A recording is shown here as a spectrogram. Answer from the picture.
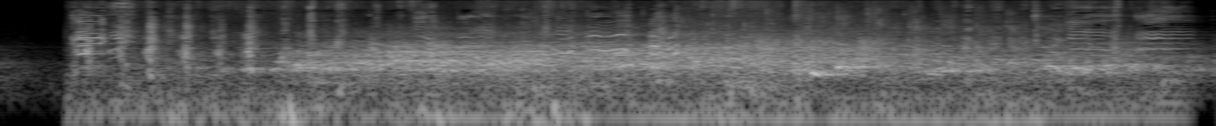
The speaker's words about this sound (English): Well, guess what? We have video of foxes giggling. Look at this.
